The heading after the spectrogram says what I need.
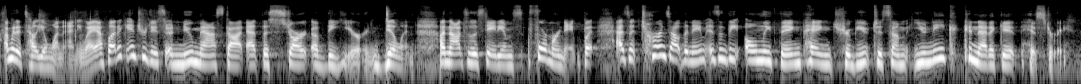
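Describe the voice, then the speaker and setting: Chatty American woman reporter, medium pitch. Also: very animated, moderate pace. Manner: chatty, good-humoured. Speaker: sports reporter. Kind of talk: light live studio reporting.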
